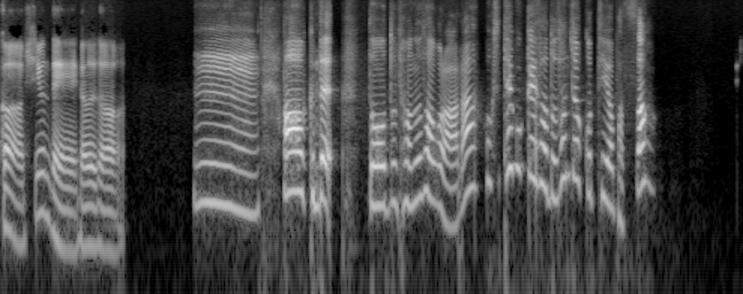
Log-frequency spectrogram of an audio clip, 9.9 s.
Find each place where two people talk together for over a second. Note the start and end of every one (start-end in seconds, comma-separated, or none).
none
